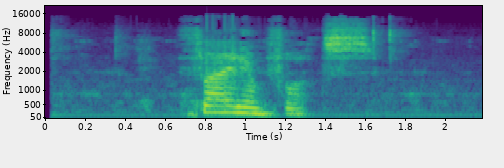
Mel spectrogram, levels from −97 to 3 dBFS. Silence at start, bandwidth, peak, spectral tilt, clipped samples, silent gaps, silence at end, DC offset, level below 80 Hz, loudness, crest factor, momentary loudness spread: 0.05 s; 15.5 kHz; 0 dBFS; -3 dB/octave; under 0.1%; none; 0.45 s; under 0.1%; -52 dBFS; -15 LUFS; 18 dB; 16 LU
